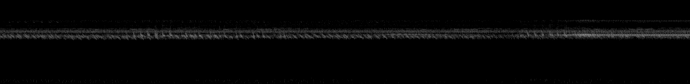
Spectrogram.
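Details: Bell crickets singing on an autumn night in Sanuki, Chiba Prefecture, Japan: many insects trill together in a continuous high, pulsing wash that grows slightly louder near the end, with a soft low hum underneath.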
